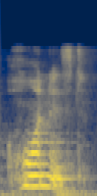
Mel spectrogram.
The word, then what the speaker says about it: honest: Okay, because your h is silent.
